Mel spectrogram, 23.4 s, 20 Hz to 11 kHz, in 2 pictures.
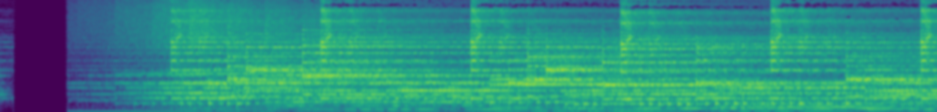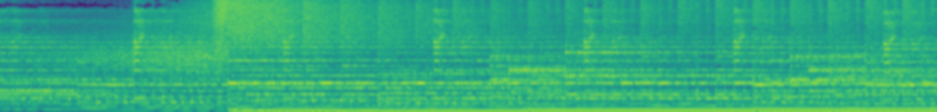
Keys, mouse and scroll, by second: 1.6 click, 2.2 middle click, 2.6 middle click, 3.5 middle click, 3.5 middle click, 3.6 middle click, 3.7 scroll, 4.3 Return, 4.8 Return, 5.2 middle click, 5.4 middle click, 6.2 Return, 7.7 click, 9.0 click, 10.3-10.8 scroll, 12.0 click, 12.5 scroll, 13.2 Return, 14.4 click, 15.7 click, 17.7 click, 18.0 Return, 18.3 Return, 19.1 Return, 21.2 click, 22.7 click, 23.2 Return.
